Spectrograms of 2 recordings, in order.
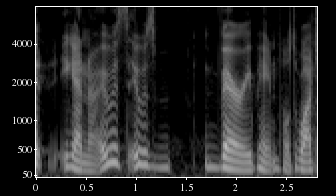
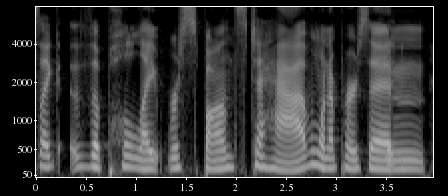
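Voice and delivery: ordinary talk, nothing marked

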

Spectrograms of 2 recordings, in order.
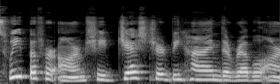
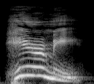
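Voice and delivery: high, raised call; calling out loudly; 9 semitones higher, 4 dB louder than usual. A narrator's reading. Princess gesturing for the soldiers' attention, calling out loudly. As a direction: demand to be heard. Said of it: "Aina called out loudly".

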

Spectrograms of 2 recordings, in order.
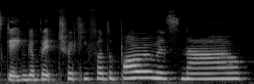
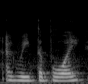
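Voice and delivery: ordinary delivery

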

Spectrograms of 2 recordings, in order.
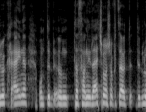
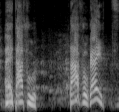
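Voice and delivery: calling name; 4 semitones higher, slower than usual. Retold or imitated. Friends waking her by name.

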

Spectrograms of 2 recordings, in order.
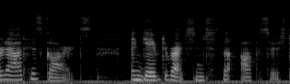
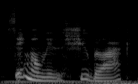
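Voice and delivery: usual speaking voice

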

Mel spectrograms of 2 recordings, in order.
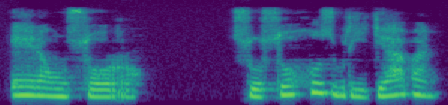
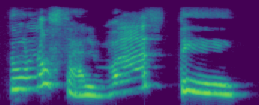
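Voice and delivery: slow, higher thankful owlets; excited; 5 semitones higher, much slower than usual. Acted. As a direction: cheer it out slowly. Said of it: "exclamaron los dos hermanos".

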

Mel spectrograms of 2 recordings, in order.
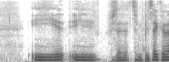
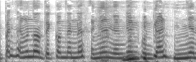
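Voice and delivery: high mock nasal mumbling; nasal passenger imitation; 7 semitones higher, 6 dB louder than usual. Friend imitates the nasal woman paying her fare, high. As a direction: garble the fare request like her. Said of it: "la gangosa le pasa su pasaje".

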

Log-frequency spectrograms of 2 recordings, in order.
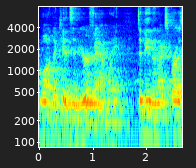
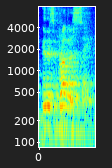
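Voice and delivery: ordinary talk

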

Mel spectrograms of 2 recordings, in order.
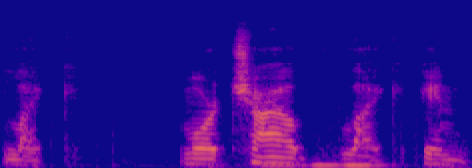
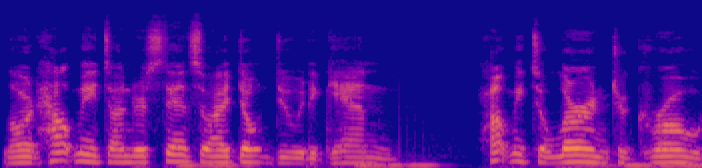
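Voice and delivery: ordinary talk, nothing marked

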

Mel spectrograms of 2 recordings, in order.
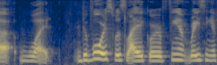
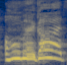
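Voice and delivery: excited gasp; 6 semitones higher, 8 dB louder, slower than usual. Retold or imitated.

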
